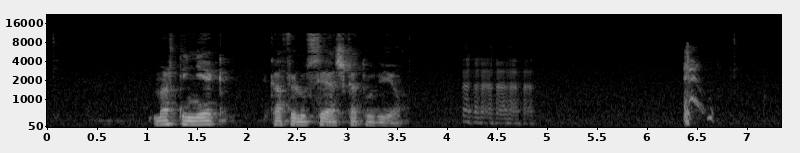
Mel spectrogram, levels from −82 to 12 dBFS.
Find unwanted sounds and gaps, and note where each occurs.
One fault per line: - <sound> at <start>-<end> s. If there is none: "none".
- laugh at 4.1-5.0 s
- cough at 6.4-6.7 s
